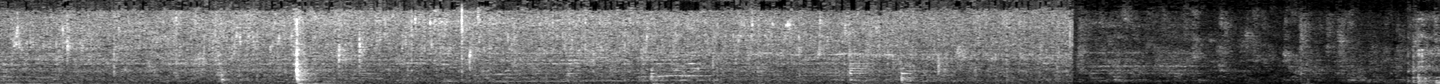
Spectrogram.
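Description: Snacks frying in a pan, sizzling steadily at moderate loudness with a brief clatter near the start, then dropping to a quieter, softer sizzle toward the end.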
